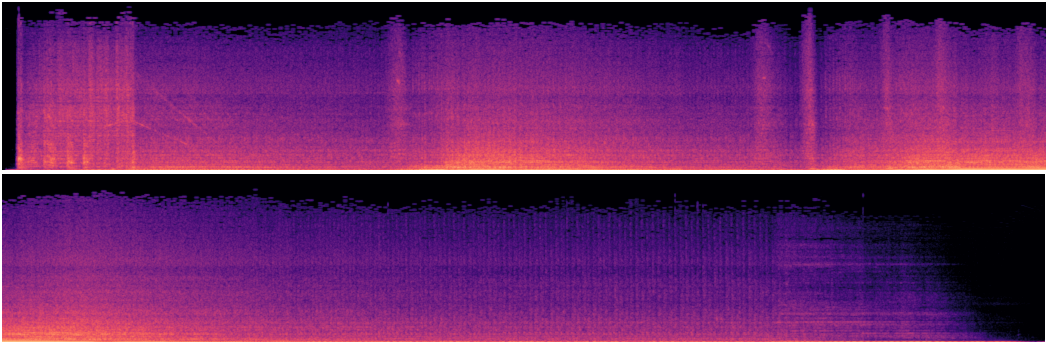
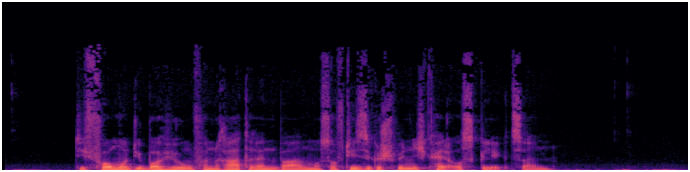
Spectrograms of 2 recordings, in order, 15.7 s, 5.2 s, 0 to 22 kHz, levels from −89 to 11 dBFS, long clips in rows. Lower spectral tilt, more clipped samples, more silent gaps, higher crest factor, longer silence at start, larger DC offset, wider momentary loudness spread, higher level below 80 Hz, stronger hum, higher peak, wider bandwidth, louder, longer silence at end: second, -5 dB/octave vs -7 dB/octave; neither; neither; second, 12 dB vs 18 dB; about the same, 0.05 s vs 0.1 s; neither; first, 22 LU vs 11 LU; first, -22 dBFS vs -48 dBFS; neither; first, 0 dBFS vs -6 dBFS; first, 19 kHz vs 16.5 kHz; first, -13 LUFS vs -24 LUFS; about the same, 0.2 s vs 0.15 s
